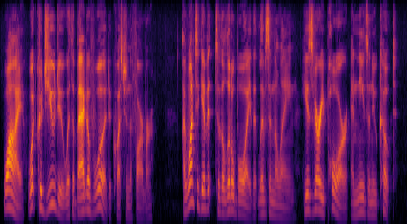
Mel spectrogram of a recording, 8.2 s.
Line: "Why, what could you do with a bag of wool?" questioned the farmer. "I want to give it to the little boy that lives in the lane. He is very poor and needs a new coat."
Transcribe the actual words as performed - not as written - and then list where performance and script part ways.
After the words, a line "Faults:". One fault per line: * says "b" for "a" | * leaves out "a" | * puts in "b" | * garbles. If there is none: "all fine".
"Why, what could you do with a bag of wood?" questioned the farmer. "I want to give it to the little boy that lives in the lane. He is very poor and needs a new coat."
Faults:
* says "wood" for "wool"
